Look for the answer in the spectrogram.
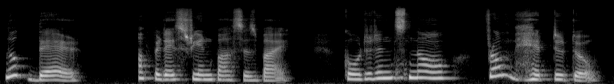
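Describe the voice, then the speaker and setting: High-pitched lady traveller telling her tale. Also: a little mellow. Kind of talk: radio play storytelling, reading a travel account.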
